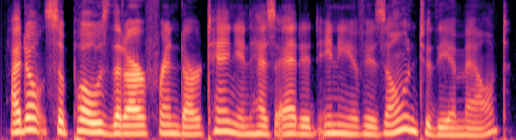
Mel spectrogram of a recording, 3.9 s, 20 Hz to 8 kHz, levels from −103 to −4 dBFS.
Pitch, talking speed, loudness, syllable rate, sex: 180 Hz, 250 wpm, -18 LUFS, 6.2 syllables/s, female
